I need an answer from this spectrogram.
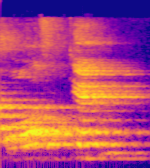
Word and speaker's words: often: It is written as often but pronounced as often.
